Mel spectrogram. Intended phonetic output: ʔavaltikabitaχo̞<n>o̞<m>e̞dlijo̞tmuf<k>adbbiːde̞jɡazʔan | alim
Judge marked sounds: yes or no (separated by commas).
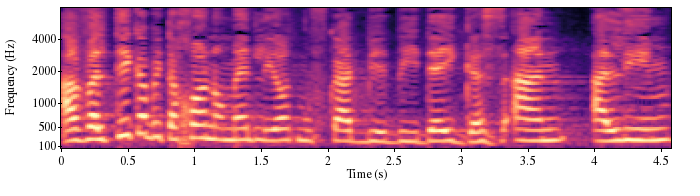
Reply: yes, yes, yes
